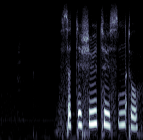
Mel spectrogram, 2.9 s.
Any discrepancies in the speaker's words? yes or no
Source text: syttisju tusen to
no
